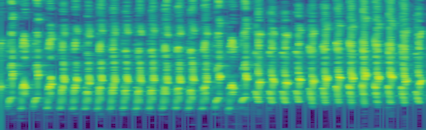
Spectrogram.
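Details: Long ngekek song of a gacor fighter lovebird, used to draw other lovebirds into singing: a steady, fast, chattering trill of sharp high notes, roughly seven a second, held unbroken through the whole stretch.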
